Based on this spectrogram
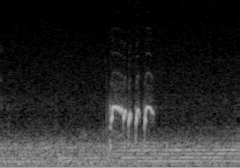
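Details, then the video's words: Zebra dove call used as a lure to trap wild doves: a brief, high rippling coo of about five quick notes near the middle, over a loud steady low rumble. "Mikat Perkutut Dapat Burung Fighter"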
